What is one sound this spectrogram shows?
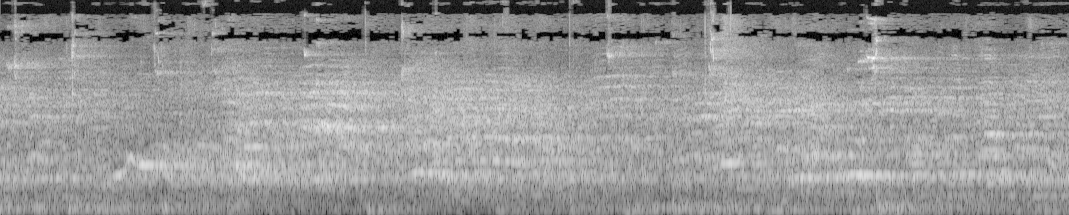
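A basketball bounces on a hard floor with an echo.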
